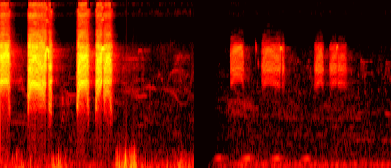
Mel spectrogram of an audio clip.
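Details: Male kala teetar, or black francolin, from Sindh calling: loud harsh rasping notes in a rapid group, followed by a softer, more distant answering series of scratchy notes over low background noise.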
